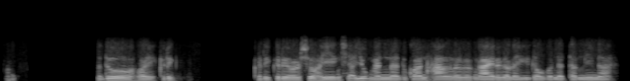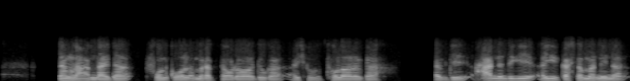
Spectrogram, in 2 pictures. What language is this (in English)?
Manipuri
